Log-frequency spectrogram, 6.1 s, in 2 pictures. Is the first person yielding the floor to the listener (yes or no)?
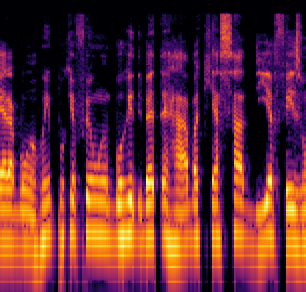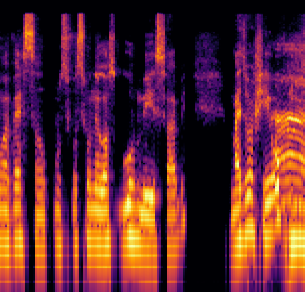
yes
